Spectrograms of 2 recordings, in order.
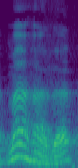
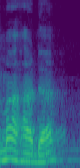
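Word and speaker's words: ma hadza (ما هذا): Tapi biasa aja hadza. Ma hadza. Ya, itu aja. Jangan ma hada, hada salah. Jadi ma hadza, oke.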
